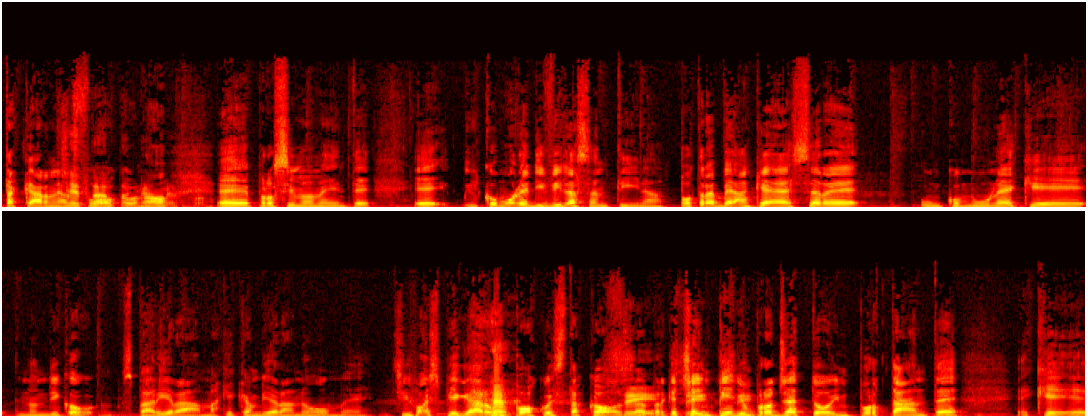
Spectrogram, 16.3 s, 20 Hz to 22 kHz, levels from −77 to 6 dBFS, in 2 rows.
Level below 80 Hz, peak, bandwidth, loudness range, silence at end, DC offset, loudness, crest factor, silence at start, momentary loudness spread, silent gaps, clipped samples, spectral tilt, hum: -52 dBFS; 0 dBFS; 16.5 kHz; 6 LU; 0 s; under 0.1%; -21 LUFS; 22 dB; 0 s; 11 LU; none; under 0.1%; -4.5 dB/octave; none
